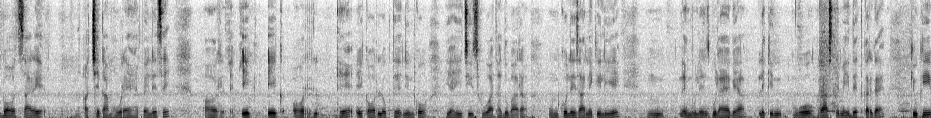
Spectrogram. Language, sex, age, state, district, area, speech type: Hindi, male, 18-30, Uttar Pradesh, Ghazipur, urban, spontaneous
